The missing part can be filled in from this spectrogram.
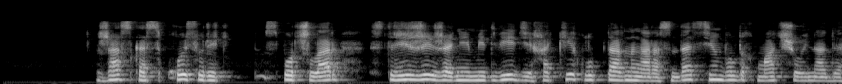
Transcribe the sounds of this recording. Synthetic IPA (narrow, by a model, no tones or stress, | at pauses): ʒɑskʲʰæsɪ̥p̚qʰo̞js | spo̞ɾt̪ʃəlˠɑɾst̪ɾʲiʒijʒæne̞me̞d̪ve̞d̪ʲijχɑkʲʰːijqʰlˠup̚t̪ɑɾənəɴɑɾɑsənd̪ɑsinvolˠd̪əqmat̪ʃwo̞jnɑd̪ə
